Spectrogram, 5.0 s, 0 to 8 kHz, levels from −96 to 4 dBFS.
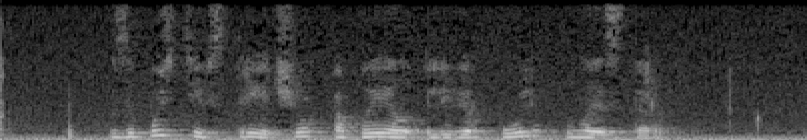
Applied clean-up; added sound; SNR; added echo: none; none; none; none.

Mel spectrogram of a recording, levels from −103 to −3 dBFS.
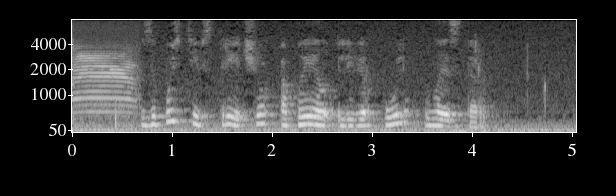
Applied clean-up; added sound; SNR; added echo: none; Livestock, farm animals, working animals; 11 dB; none.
